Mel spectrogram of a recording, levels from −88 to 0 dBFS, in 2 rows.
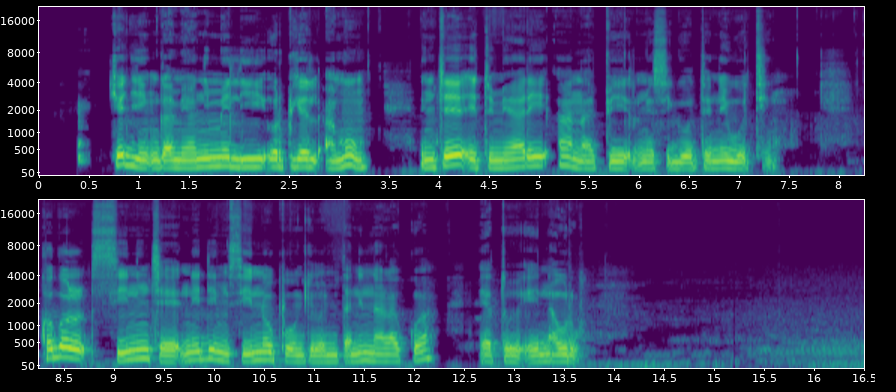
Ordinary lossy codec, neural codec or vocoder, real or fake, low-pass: none; none; real; none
